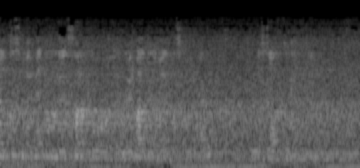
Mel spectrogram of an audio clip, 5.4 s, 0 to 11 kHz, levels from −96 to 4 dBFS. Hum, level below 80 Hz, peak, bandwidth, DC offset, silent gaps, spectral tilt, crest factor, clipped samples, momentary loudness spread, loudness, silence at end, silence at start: none; -58 dBFS; -24 dBFS; 7.6 kHz; under 0.1%; none; -1.5 dB/octave; 18 dB; under 0.1%; 6 LU; -41 LUFS; 0 s; 0 s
